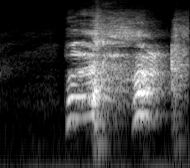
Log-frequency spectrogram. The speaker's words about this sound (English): Bless you? Question mark. Not really sure what his body just did there. Sneeze cough. Snick off. Sounds like a Russian hockey player.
